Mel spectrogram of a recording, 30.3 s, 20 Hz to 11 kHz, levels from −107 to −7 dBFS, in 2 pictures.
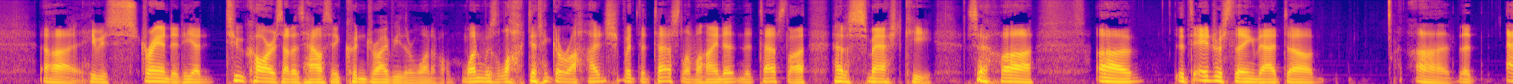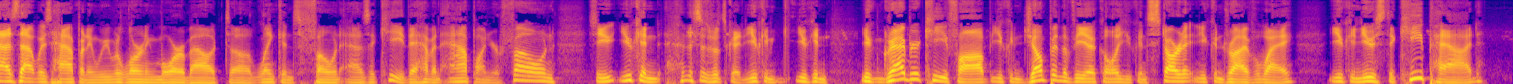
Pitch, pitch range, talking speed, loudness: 120 Hz, 110-140 Hz, 210 wpm, -18 LUFS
